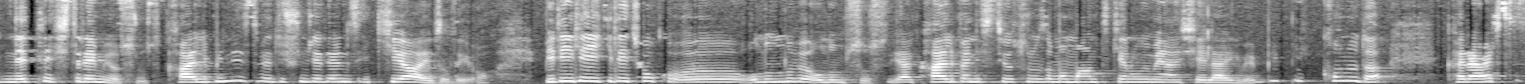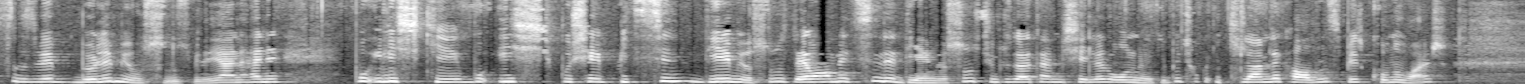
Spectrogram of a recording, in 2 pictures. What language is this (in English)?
Turkish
